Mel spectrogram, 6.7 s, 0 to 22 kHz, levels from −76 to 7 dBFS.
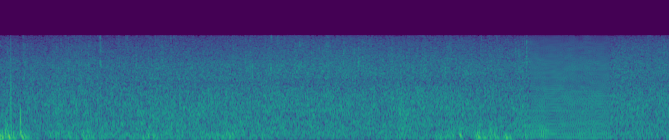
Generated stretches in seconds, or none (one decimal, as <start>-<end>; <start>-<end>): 5.3-6.1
